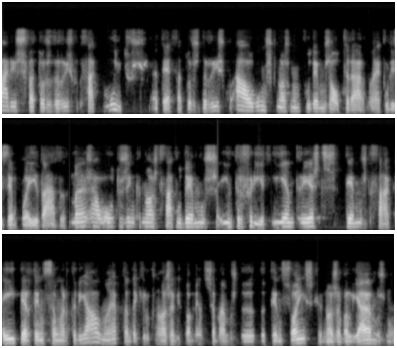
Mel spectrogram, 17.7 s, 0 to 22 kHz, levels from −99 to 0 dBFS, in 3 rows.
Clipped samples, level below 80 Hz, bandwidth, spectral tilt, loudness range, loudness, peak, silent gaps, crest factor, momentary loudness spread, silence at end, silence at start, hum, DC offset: under 0.1%; -60 dBFS; 8.4 kHz; -5 dB/octave; 4 LU; -23 LUFS; -2 dBFS; none; 22 dB; 9 LU; 0 s; 0 s; none; under 0.1%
